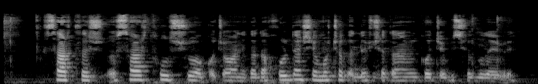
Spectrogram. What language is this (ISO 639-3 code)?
kat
